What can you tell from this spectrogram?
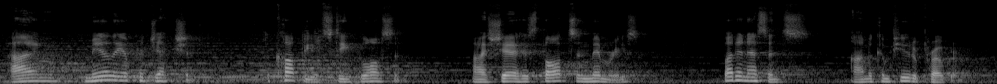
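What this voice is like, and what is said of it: Imperfect put-on British accent, Southern traces. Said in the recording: “why do you have a British accent? ... this isn't the best British accent anyway. There's still some Georgia in there.”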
